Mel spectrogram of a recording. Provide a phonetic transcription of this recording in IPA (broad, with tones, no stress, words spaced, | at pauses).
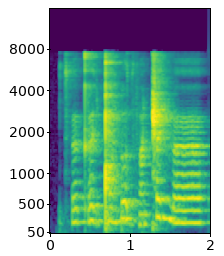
t͡sʼø˧kʼø˥˩d ǃɔ̃˧dɗo˥˩dfã˩˥ ǁø˥dmœː˧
